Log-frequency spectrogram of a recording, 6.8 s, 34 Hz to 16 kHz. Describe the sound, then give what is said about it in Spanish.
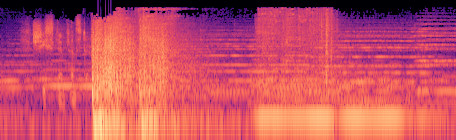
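Gunfire shattering glass panels in a 1988 action film shootout: a sudden loud blast and crashing burst of breaking glass, then a second long spray of shattering, over a low steady drone. “Tira a los cristales. Barren los paneles de cristal que rodean a John.”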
